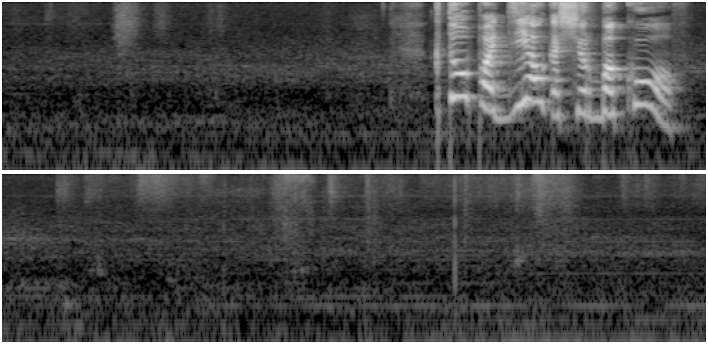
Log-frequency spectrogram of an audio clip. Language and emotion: Russian, angry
